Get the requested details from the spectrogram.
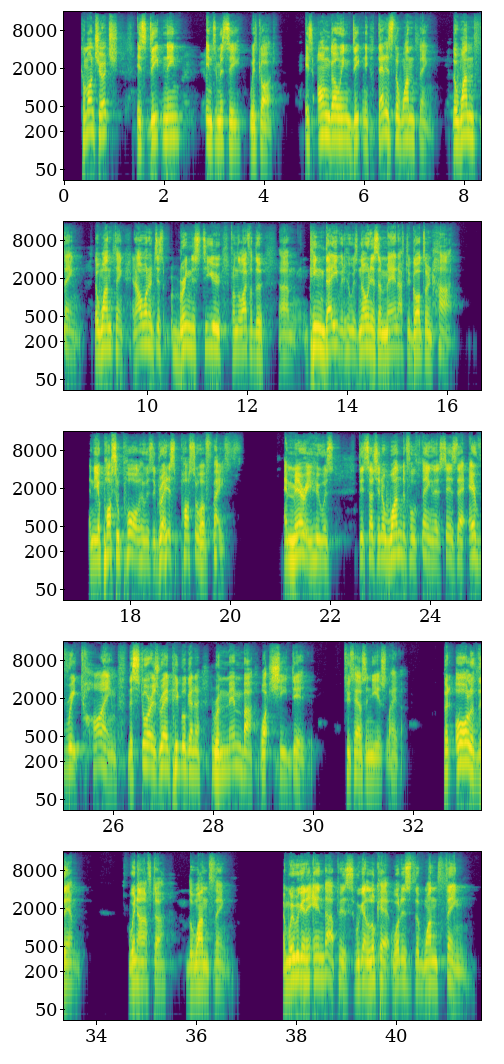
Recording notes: One of our NEUMA global prophetic ministers was in Perth this weekend and preached a powerful message at our 4pm NEUMA Perth South service.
